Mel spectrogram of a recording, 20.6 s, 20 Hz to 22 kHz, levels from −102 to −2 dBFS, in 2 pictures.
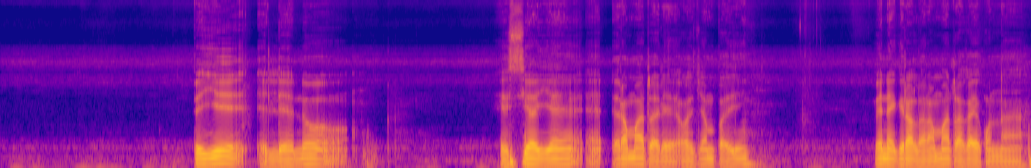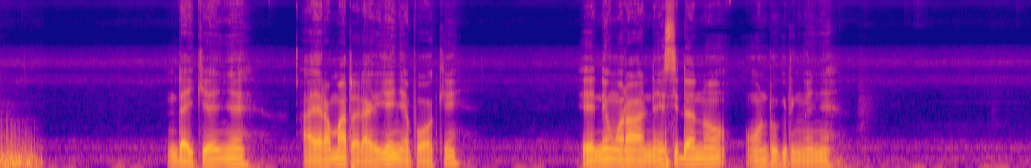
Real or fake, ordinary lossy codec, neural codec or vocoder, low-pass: real; none; none; none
